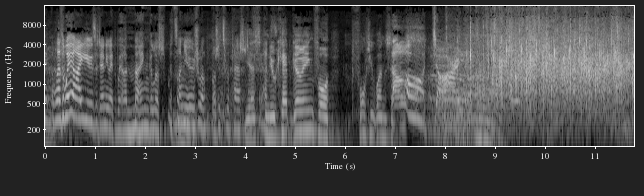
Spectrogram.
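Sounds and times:
speech: 0.1s - 9.2s
studio audience applause: 8.0s - 11.7s.

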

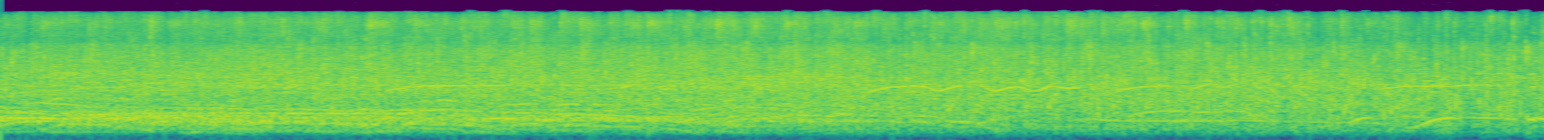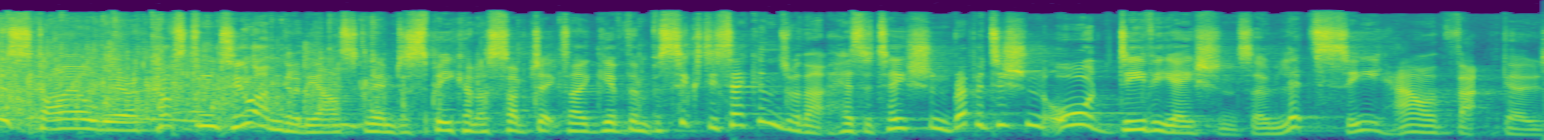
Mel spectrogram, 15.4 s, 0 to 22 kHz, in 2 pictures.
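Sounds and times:
studio audience whoops and cheers: 0.0s - 8.8s
studio audience applauding: 0.0s - 11.3s
speech: 8.0s - 15.4s.

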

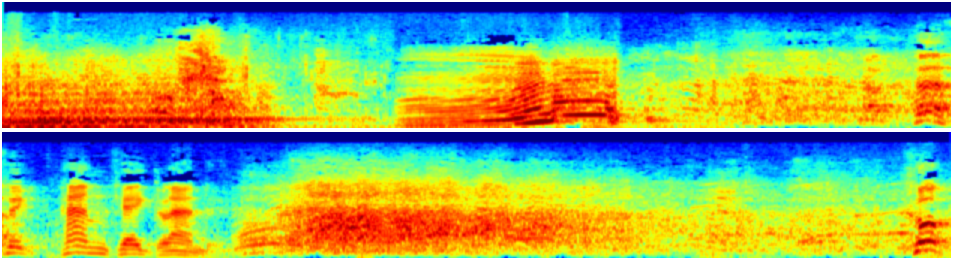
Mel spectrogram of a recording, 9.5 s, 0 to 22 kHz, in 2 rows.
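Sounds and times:
cattle mooing: 0.0s - 3.3s
laughter: 3.2s - 4.8s, 5.9s - 9.4s
speech: 4.7s - 7.0s, 9.3s - 9.4s.

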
